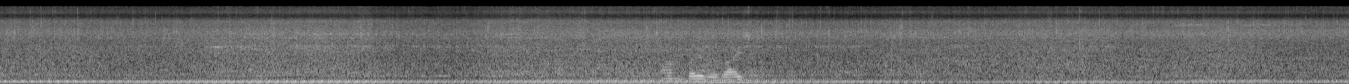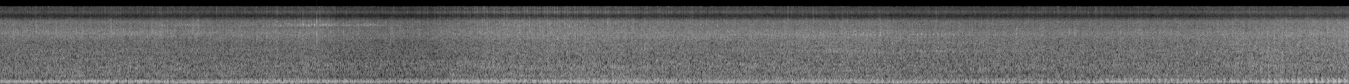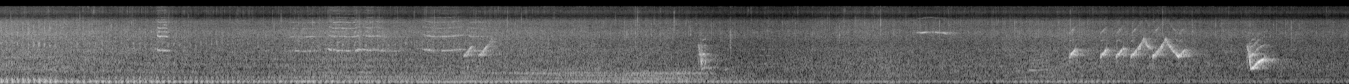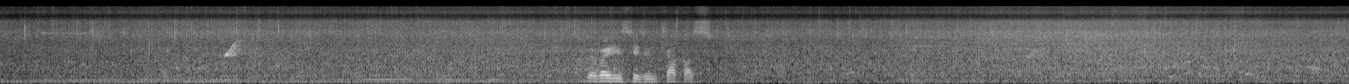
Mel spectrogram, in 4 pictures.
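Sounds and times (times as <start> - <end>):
rain falling on street: 0.0 - 53.9
short high squeaks: 28.4 - 28.8, 29.8 - 32.1, 36.1 - 36.6.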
